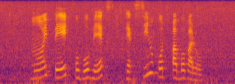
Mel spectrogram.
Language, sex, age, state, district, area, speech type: Assamese, female, 30-45, Assam, Nalbari, rural, read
